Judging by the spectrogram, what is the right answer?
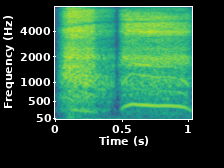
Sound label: Breathe; Mila breathing (while stealing); zelda sounds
